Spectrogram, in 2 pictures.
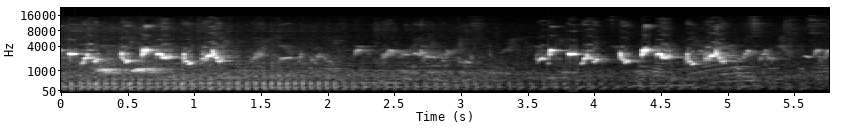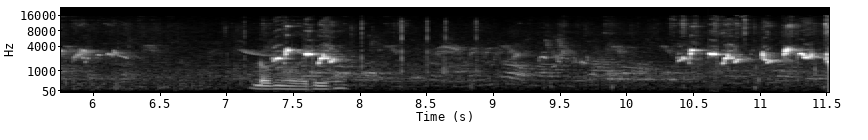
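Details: Caged decoy red-whiskered bulbul singing to draw in wild rivals during trapping, 12 November 2017: repeated quick warbling phrases of bright slurred whistles, roughly every three seconds, with a brief human voice in the middle.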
